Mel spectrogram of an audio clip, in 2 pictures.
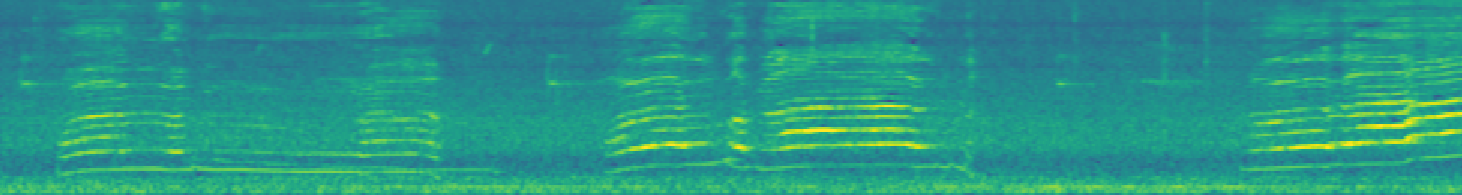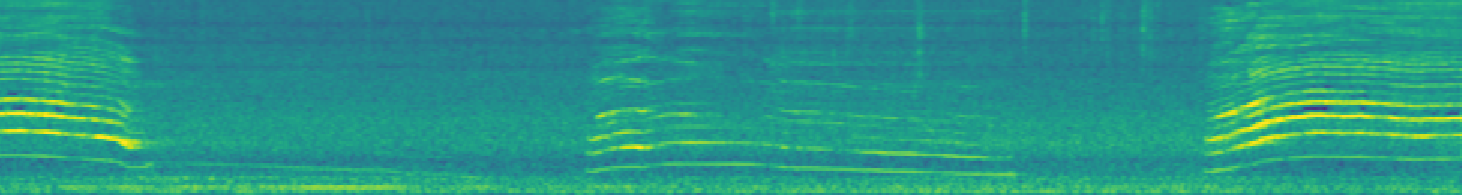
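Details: Cats in a fight scream loud, drawn-out howls that swell and sag in pitch, five wailing bursts spread across the stretch, some overlapping, with a low rumbling hum underneath.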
